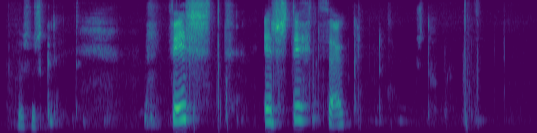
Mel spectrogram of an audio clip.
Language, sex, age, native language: Icelandic, female, 8, Icelandic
